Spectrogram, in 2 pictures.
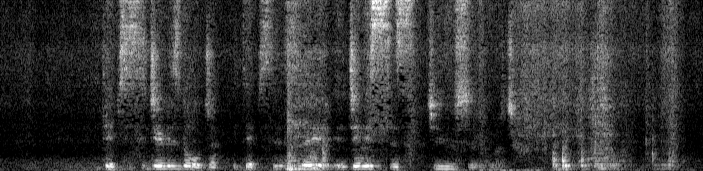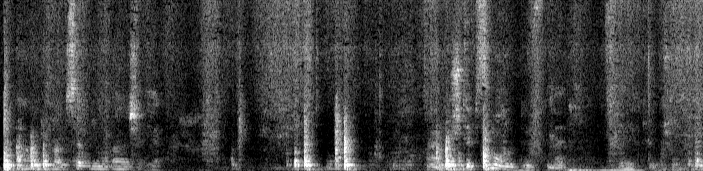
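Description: An elderly woman talks calmly nearby.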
